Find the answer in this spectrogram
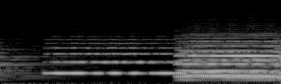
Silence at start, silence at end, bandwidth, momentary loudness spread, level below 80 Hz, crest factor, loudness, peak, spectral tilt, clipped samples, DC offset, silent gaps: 0 s; 0 s; 13 kHz; 11 LU; -70 dBFS; 16 dB; -24 LUFS; -10 dBFS; -4 dB/octave; under 0.1%; under 0.1%; none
